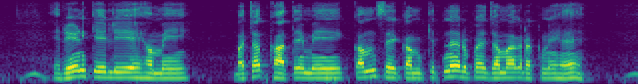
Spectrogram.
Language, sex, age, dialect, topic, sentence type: Hindi, male, 18-24, Garhwali, banking, question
